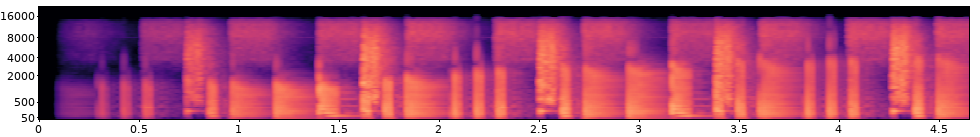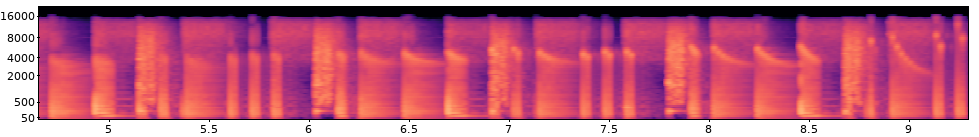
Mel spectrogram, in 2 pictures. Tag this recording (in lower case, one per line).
drum machine
musical instrument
